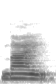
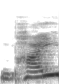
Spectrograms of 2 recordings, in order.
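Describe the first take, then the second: First: The first consonant is plain, an unaspirated b. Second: The first consonant is breathy, an aspirated bh. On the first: The speaker calls it wrong. "कहकर बाई" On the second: The speaker calls it right. "भाई शब्द को भाई नहीं कहकर"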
